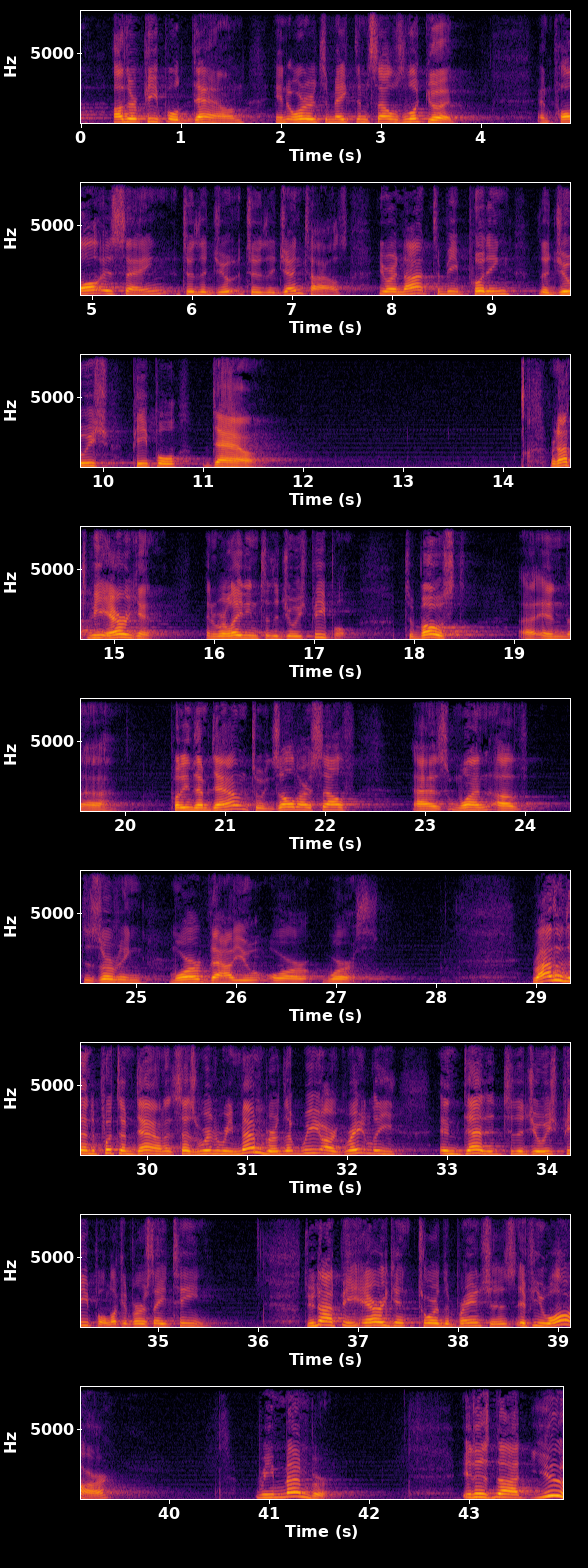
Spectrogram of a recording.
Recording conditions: large echoing room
